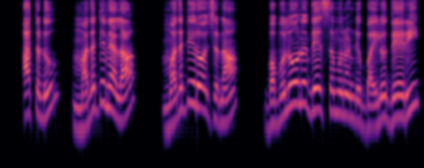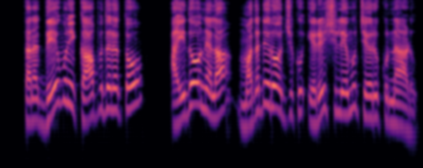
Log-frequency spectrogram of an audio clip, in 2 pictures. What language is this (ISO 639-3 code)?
tel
